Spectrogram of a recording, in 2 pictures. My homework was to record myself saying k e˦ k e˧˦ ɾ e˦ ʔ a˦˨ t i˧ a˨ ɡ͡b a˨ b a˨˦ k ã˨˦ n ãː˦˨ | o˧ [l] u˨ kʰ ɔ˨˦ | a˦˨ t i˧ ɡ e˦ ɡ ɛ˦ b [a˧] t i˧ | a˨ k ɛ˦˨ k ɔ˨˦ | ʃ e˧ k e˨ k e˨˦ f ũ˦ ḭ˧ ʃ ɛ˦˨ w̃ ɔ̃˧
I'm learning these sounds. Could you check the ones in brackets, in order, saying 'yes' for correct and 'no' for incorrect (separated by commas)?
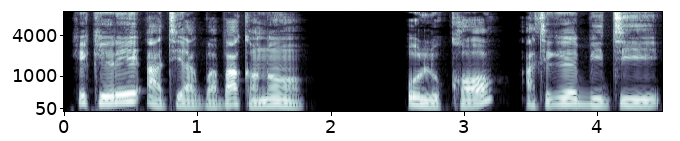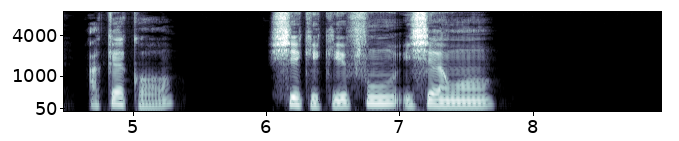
yes, no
